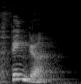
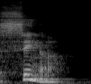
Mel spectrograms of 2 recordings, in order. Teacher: So we say the g for finger, right? But we say that we don't have that g for singer.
